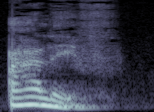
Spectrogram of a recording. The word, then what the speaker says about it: Aleph: 希伯来字母第一个字母 Aleph Aleph。今天我们要介绍希伯来的第一个字母。希伯来第一个字母，它的读音是 Aleph，如果以单词的发音，则发音是 A 的音。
